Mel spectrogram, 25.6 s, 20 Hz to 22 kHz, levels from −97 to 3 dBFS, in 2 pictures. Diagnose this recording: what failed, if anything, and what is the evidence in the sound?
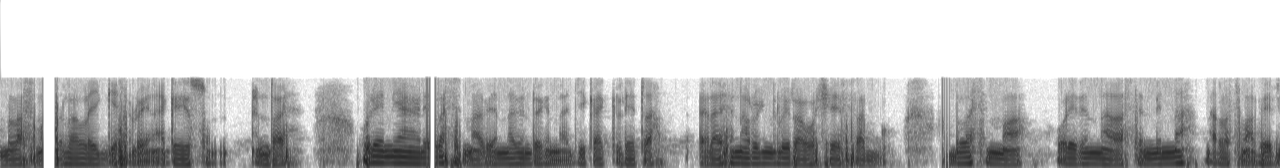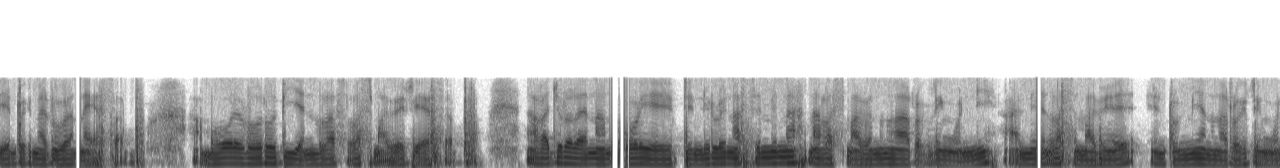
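The network stage failed: packet loss filled with silence. The speech drops to dead silence at 0.42–0.55 s, 4.26–4.38 s, 9.37–9.49 s, 13.55–13.60 s, 18.89–19.09 s and 23.16–23.21 s, with hard edges. Each hole lasts a whole multiple of 10 ms, which fits 10 ms packets. Unlike concealed loss, nothing is repeated or faded in. Unlike a buffer underrun, the gaps at 4.26, 9.37 and 18.89 s are broken runs scattered across the span.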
